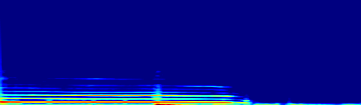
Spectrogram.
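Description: One long howl held on a steady pitch, sagging slightly and stopping about three-quarters of the way through.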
